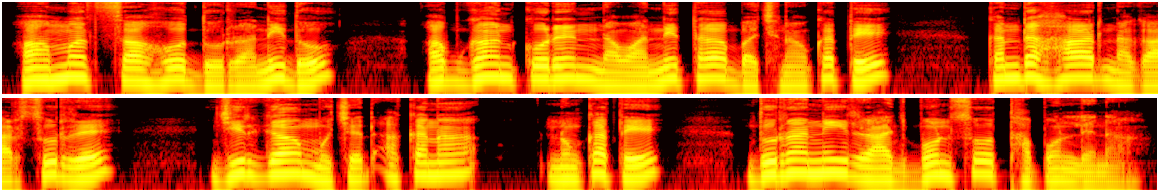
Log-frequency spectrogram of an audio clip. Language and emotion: Santali, neutral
